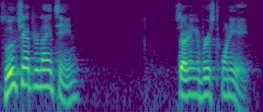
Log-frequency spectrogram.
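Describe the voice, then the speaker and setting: A man's voice: fairly high pitch, very animated, normal speed, a little mellow. A male pastor preaching a sermon, telling a story and reading scripture aloud in old-fashioned wording.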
